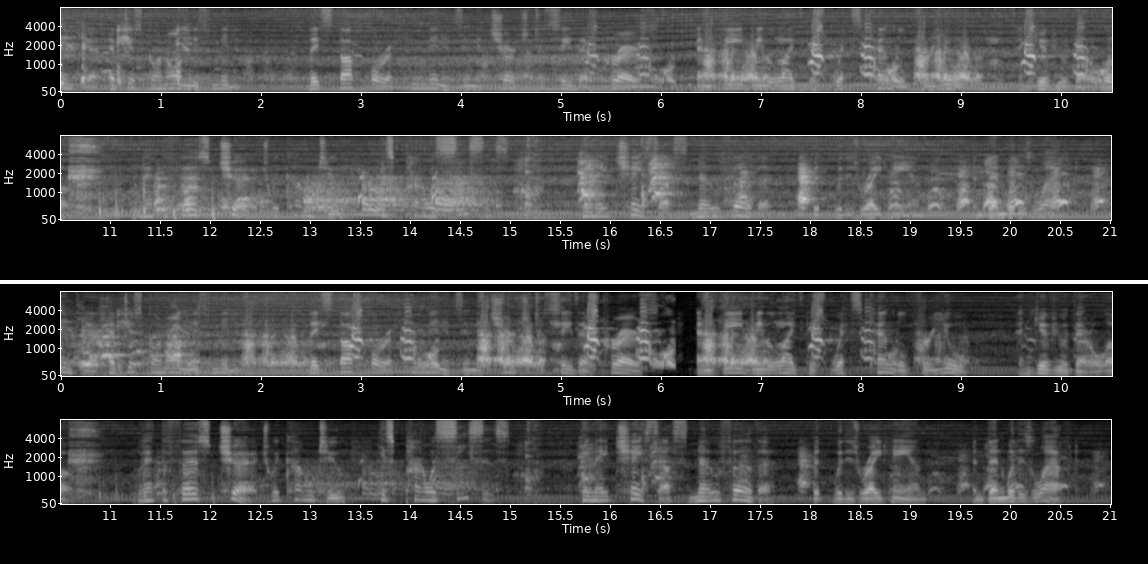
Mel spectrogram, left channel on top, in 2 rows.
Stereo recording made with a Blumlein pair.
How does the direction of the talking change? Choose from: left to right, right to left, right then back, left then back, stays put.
stays put.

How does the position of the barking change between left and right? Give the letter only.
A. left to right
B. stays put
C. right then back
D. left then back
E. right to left
E.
